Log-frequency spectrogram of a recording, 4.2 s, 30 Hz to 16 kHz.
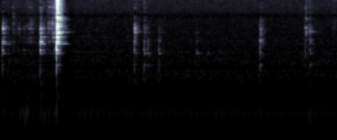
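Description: Engine valve clinking in its guide and against its freshly lapped seat as it is dropped into a Briggs & Stratton 5 hp cylinder block: a few sharp metallic clicks, the loudest just under a second in.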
